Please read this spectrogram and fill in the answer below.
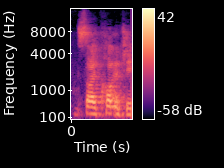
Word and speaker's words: psychology: it's like pronouncing um something with a silent letter p psychology you don't say psychology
